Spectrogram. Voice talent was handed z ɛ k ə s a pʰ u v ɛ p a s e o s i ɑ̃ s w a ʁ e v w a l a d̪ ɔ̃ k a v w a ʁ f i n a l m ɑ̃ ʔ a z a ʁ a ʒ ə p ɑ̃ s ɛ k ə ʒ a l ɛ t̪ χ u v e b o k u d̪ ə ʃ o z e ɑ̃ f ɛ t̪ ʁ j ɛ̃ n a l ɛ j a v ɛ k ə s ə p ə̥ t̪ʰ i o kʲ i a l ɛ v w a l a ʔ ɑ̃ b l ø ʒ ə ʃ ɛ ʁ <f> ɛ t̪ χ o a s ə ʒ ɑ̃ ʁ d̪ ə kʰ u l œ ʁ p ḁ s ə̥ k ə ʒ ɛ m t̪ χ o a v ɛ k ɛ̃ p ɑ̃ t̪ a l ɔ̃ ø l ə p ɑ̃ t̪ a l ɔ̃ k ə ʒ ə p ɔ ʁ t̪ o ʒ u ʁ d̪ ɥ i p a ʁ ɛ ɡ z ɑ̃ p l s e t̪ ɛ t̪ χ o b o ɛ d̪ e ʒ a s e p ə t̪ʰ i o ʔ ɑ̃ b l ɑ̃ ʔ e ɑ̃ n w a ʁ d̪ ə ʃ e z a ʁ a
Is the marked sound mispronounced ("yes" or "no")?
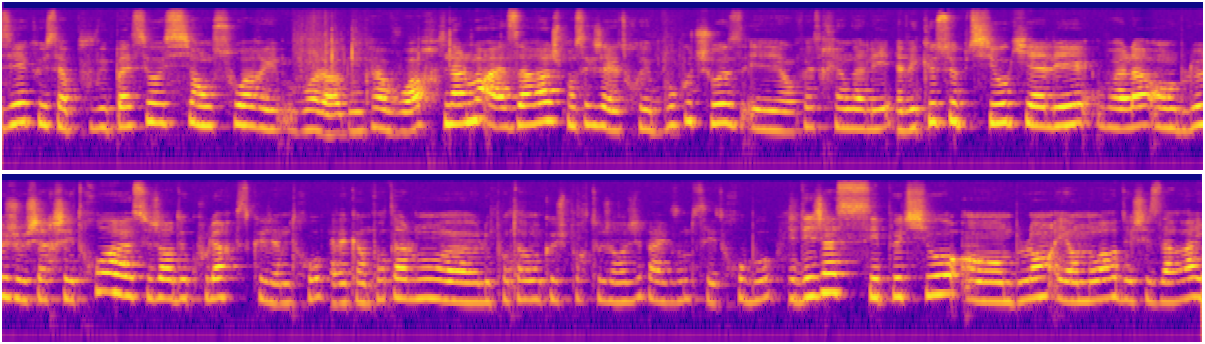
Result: yes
